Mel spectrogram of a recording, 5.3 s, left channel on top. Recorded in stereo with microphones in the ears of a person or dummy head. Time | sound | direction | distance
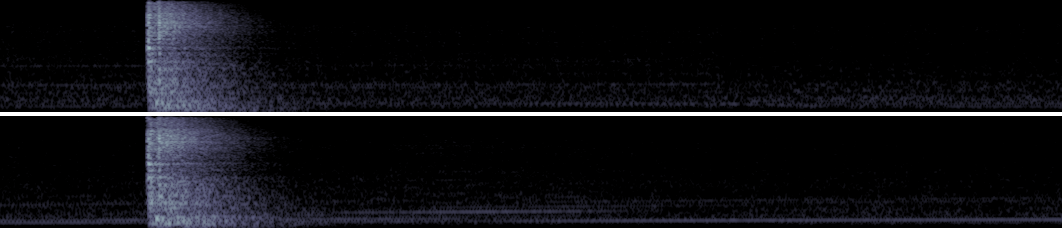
0.7 | a door slam | 15° left (ahead or behind) | 1.4 m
